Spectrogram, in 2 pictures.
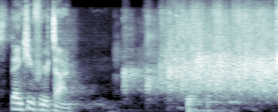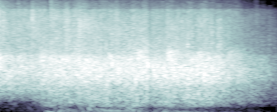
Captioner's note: applause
